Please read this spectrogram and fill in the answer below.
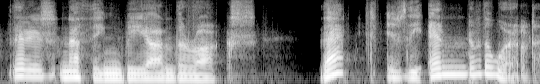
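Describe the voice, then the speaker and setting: An actor playing an amused, dogmatic old blind village elder in an old-time radio drama, making condescending pronouncements. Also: male voice, on the high side, very animated, slow pace, darkish tone, no echo, exaggerated voice. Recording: dull lo-fi vintage radio recording.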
